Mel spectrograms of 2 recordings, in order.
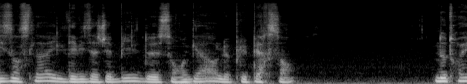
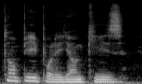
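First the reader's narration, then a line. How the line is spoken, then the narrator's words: Cold, general speaking. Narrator (French): fit le général froidement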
